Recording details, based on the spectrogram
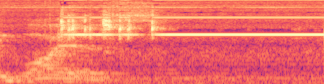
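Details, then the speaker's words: Sharp radio repair: multimeter continuity test between solder joint and trace gives a steady high beep; the trace still conducts, surprising the tester. "That is making continuity. Do you know what? I'm I'm actually I'm actually amazed because that might have been that actually physically looks like a trace."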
